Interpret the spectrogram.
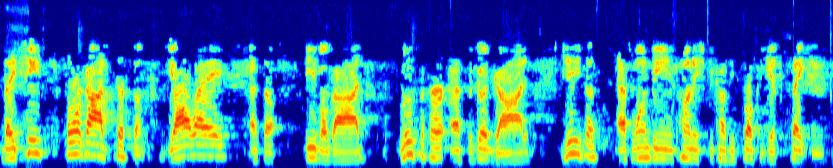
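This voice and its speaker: A man lecturing an audience and taking questions in a matter-of-fact, flat delivery, heard on an old archive recording. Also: mid-range voice, a little slow. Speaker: speaker at a question session. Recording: old tinny archive recording with faint hiss.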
